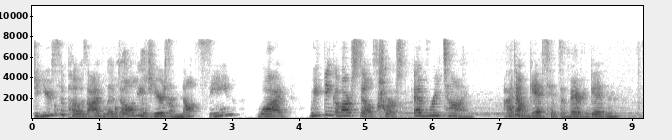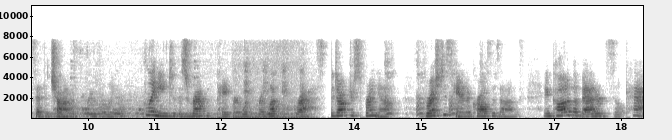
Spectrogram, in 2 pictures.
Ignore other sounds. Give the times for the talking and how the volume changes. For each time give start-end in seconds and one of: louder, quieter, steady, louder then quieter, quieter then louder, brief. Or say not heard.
0.0-18.3 steady.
